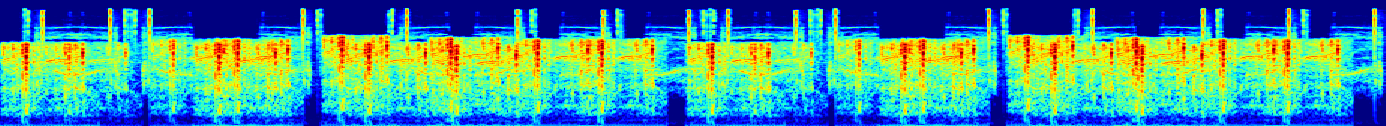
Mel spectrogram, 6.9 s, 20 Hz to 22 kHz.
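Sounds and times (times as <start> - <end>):
camera sounds: 0.0 - 6.9.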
